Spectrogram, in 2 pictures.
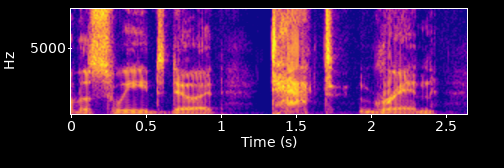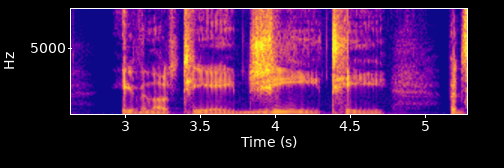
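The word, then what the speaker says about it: Tägtgren: up it's ta GT GRE n but it's pronounced like with a k' that's how the Swedes do it tact grin even those ta GT but send Peter a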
